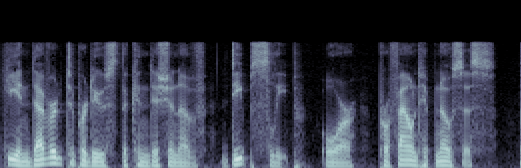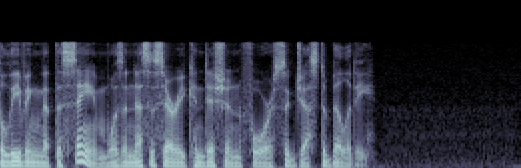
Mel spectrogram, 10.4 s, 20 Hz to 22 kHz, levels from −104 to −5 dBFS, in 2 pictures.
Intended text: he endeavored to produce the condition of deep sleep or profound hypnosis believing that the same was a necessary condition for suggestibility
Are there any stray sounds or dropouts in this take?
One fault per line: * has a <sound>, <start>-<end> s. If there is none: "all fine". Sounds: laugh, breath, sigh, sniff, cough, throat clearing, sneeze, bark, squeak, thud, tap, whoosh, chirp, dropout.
all fine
